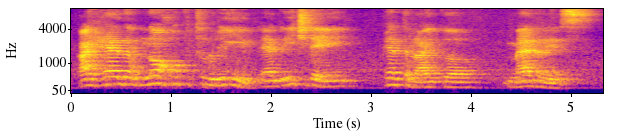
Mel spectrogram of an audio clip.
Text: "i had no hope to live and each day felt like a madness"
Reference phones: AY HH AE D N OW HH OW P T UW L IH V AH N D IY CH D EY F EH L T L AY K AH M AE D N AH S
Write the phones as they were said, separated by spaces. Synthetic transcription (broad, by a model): AY HH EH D N OW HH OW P T UW L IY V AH N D IY CH D EY P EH N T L AY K AH M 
